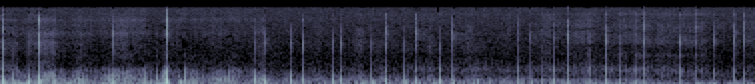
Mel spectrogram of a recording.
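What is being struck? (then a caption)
Thin bamboo stick. Fingernails tap and scratch along a long, thin, solid bamboo or wooden stick held diagonally. Many quick, dry clicks with short bright edges sit over a low, soft scratching rustle, each tap dying away almost at once.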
